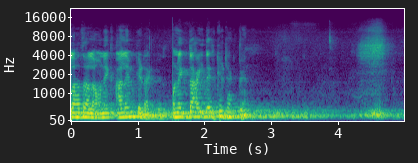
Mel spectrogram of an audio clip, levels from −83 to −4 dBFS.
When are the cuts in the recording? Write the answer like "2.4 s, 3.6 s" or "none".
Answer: 1.4 s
